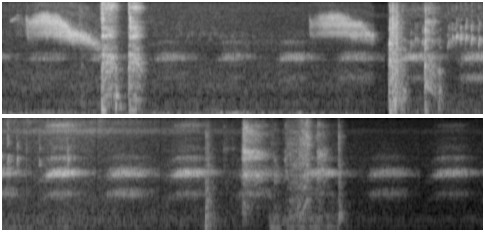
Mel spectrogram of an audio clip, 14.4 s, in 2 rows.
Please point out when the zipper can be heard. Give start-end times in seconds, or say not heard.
11.2-12.3.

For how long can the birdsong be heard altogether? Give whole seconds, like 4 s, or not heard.
8 s.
